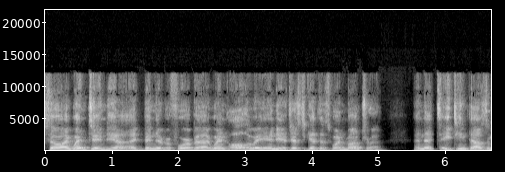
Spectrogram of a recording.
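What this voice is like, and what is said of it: Usual voice. Nothing is said of it.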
